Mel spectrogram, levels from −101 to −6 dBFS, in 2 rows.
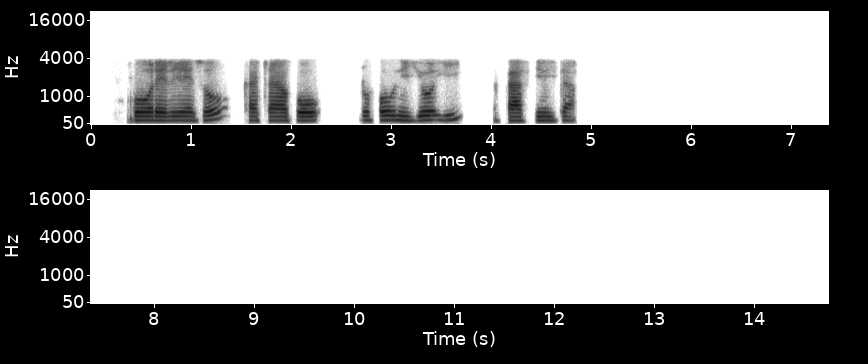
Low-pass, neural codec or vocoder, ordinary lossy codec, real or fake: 3.6 kHz; codec, 16 kHz in and 24 kHz out, 1 kbps, XY-Tokenizer; Opus, 16 kbps; fake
